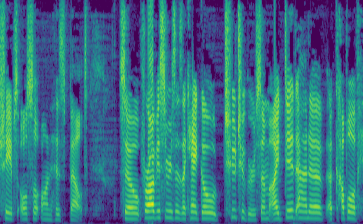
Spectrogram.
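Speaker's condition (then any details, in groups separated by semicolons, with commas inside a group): No condition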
